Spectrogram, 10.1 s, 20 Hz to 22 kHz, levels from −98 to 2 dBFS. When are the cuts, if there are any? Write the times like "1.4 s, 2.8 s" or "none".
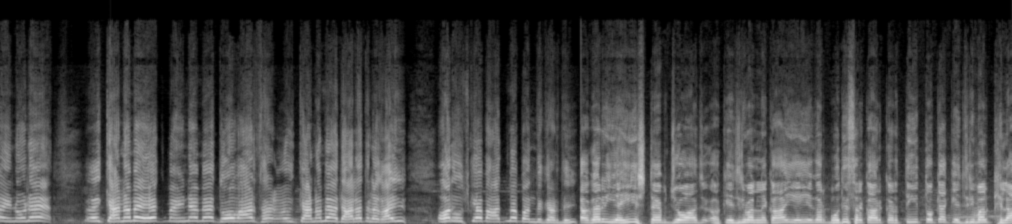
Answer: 5.8 s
